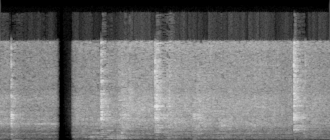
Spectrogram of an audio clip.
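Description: Tomato fries in hot oil in a pan, a close, steady sizzle with a few sharp stirring scrapes spaced through it and a brief dropout near the start, no talk.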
